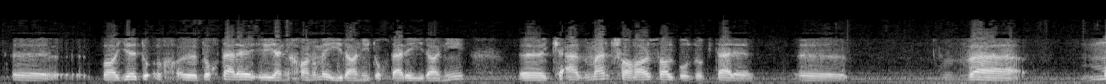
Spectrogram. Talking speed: 85 wpm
